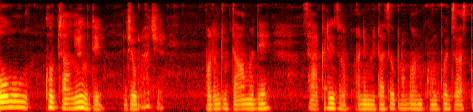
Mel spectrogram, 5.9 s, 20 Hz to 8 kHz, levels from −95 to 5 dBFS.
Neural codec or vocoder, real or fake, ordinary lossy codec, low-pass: autoencoder, 22.05 kHz, a latent of 192 numbers a frame, VITS, trained on one speaker; fake; none; 7.2 kHz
